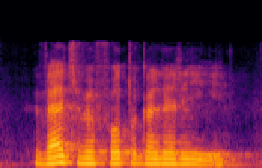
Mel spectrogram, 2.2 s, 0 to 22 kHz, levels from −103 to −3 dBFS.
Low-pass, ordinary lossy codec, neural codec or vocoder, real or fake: none; none; codec, 16 kHz, 8 kbps, FreqCodec, smaller model; fake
